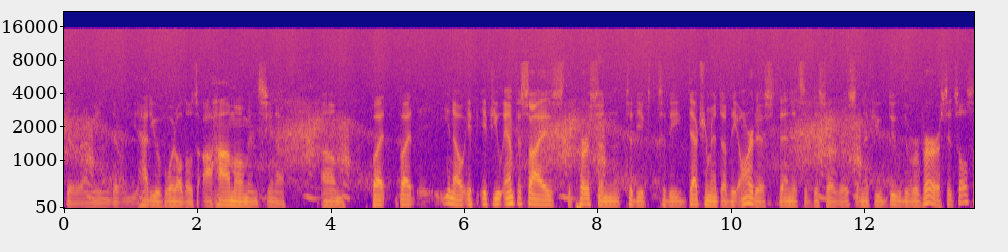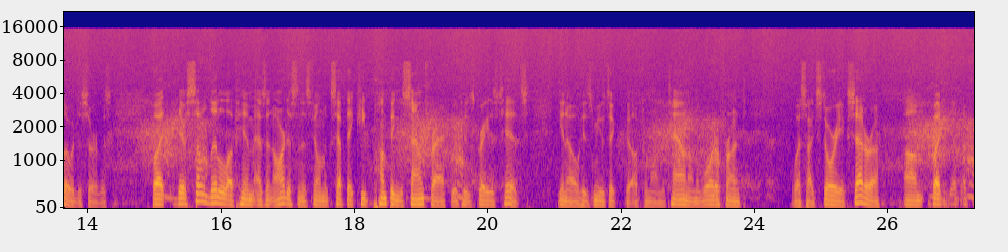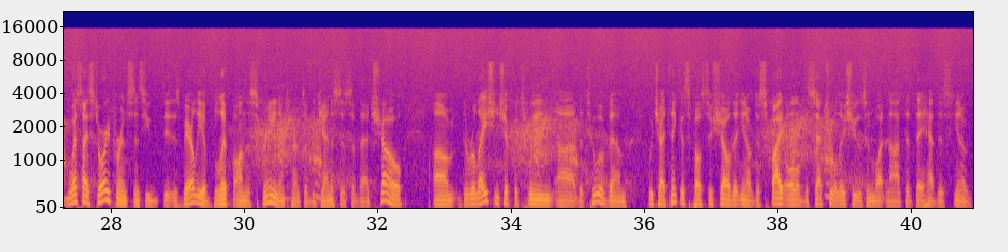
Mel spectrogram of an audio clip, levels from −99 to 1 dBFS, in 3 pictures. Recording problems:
high frequencies cut off; noticeable; nothing above 7.5 kHz
hiss; loud; throughout; 5 dB below the speech

